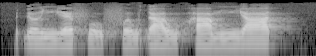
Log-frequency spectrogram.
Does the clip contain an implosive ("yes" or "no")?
yes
